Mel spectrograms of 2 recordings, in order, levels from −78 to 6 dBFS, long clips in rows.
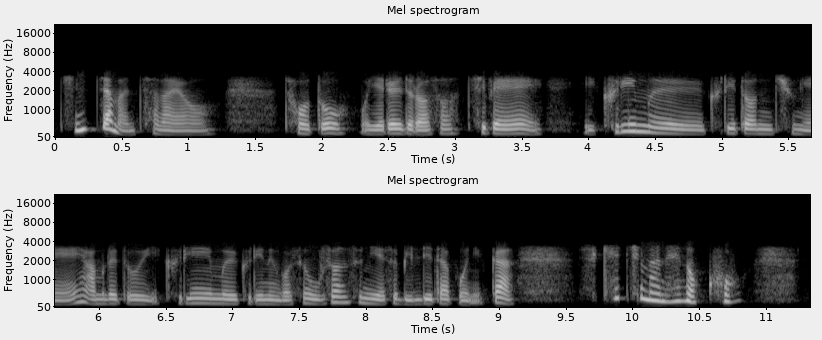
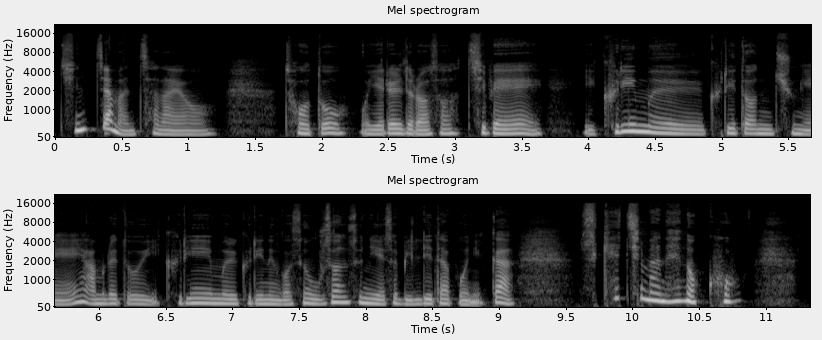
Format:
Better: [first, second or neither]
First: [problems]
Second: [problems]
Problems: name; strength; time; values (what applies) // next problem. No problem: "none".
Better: second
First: phone-call audio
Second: none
